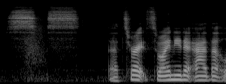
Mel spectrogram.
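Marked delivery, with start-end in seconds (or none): 0.0-0.8 "S, s" given as an unvoiced hissing s; whispered S sound. Shown as a demonstration. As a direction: say the S of "S, s" as a hissed, voiceless sound. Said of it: "C E make what sound".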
